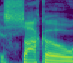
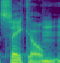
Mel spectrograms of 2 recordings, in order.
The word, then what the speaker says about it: Sako: was going to say is I mentioned the Sako rifles ah the Sako Sako or as us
